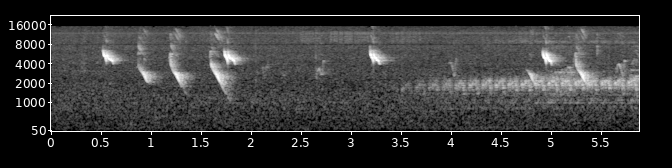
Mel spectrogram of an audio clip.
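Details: Male Pyrrhuloxia calling his mate in the Tucson desert: a run of sharp, downward-slurred metallic chips, about five close together, then a lone chip and two more near the end, over a faint steady hiss.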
